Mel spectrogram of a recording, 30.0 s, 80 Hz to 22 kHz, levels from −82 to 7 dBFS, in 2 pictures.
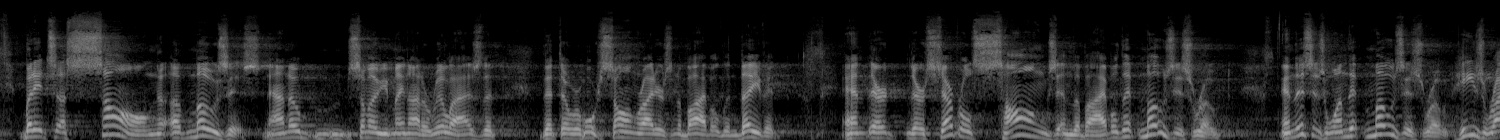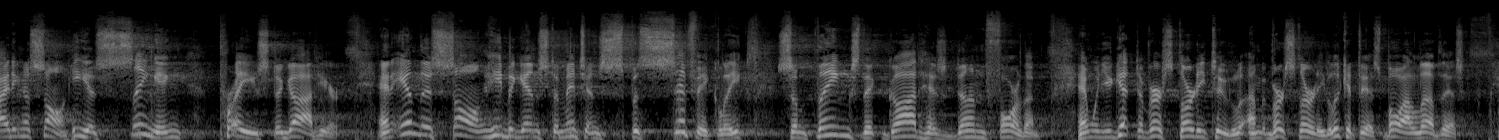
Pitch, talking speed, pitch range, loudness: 170 Hz, 180 wpm, 135-225 Hz, -30 LUFS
